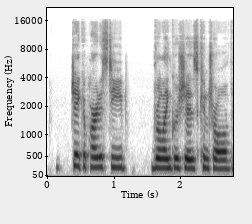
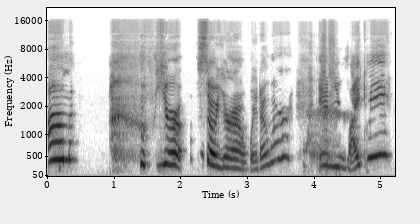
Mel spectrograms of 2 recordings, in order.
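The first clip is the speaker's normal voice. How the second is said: awkward; 4 semitones higher than usual. Retold or imitated. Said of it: "Marquesa's like".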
